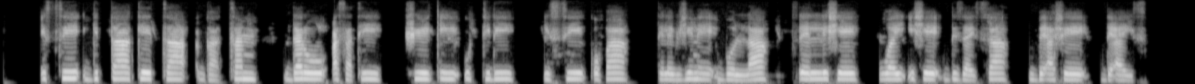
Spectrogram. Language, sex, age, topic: Gamo, female, 25-35, government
